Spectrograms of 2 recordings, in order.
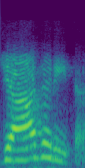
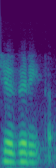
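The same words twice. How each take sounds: First: The first vowel is held long. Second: The first vowel is kept short. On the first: The speaker calls it right. "This is Jagarita, That is a line after Ja" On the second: The speaker calls it wrong. "not Jagarita"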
